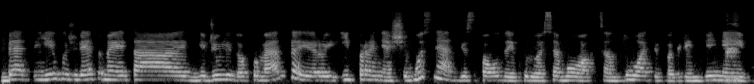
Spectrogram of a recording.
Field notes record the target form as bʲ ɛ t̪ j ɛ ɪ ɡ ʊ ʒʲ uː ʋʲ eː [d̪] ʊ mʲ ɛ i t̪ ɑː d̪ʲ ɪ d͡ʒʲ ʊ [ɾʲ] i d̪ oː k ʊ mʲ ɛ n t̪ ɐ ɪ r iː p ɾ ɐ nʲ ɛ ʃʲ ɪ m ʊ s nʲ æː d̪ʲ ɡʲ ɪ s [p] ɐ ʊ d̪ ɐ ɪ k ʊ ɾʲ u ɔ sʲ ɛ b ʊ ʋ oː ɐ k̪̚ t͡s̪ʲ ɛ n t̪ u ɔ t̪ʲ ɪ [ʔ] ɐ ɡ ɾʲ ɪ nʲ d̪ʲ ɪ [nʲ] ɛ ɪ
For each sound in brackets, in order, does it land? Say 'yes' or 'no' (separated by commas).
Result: no, no, yes, no, yes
